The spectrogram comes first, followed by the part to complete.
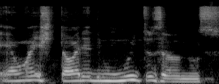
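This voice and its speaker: Here a woman speaks with lively intonation. The sound is dry and close, with no echo. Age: 60s. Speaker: artisan and cultural activist. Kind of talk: live interview. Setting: online live stream.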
